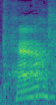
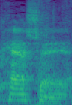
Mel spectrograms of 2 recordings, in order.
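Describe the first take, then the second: First: It is said as one syllable, like cash. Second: It is said as two syllables, like cachet. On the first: "Is it cash or cachet?" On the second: "I say cachet because that sounds fancy"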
